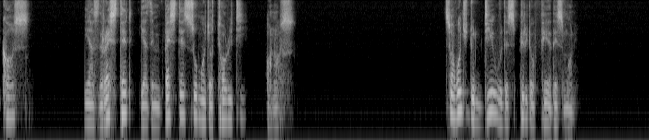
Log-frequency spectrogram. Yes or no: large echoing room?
yes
